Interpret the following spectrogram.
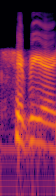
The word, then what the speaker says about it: Chevere: your name is pronounced your last name the French way but I don't think I pronounced it correctly so can you please let correctly the second part chevier you did it oh shave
